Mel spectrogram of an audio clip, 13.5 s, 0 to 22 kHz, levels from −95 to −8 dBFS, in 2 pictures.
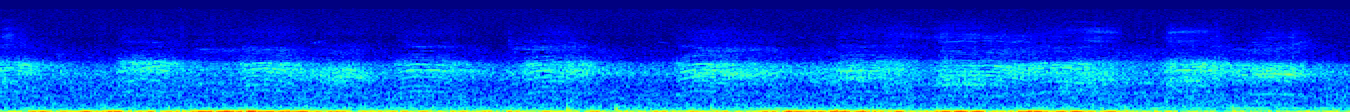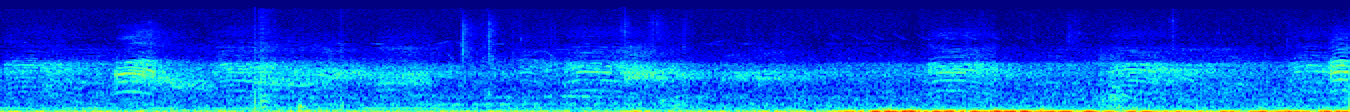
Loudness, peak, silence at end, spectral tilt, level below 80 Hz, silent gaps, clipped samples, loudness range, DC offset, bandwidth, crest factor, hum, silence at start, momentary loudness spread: -51 LUFS; -20 dBFS; 0 s; -4.5 dB/octave; -42 dBFS; none; under 0.1%; 3 LU; under 0.1%; 7.4 kHz; 14 dB; none; 0 s; 7 LU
